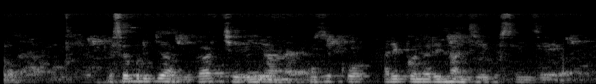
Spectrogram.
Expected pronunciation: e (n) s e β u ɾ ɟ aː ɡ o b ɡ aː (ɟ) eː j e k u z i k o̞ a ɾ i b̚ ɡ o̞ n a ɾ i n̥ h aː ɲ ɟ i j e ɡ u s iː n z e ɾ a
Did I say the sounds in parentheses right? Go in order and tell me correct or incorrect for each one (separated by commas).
incorrect, incorrect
